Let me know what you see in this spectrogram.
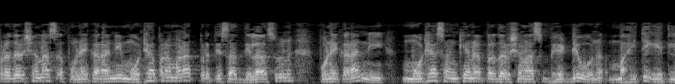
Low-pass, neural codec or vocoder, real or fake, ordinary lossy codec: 7.2 kHz; vocoder, 24 kHz, 100 mel bands, Vocos; fake; none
